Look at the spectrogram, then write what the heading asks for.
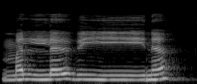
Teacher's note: उसके बाद अलिफ लाम तारीफ़ के बाद आ गया हरूफ जो है ना वो शमसिया, क्योंकि इसमें ज़ाहिर करके नहीं पढ़ा जाता, डायरेक्ट मीम को हम लाम में मिला देंगे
